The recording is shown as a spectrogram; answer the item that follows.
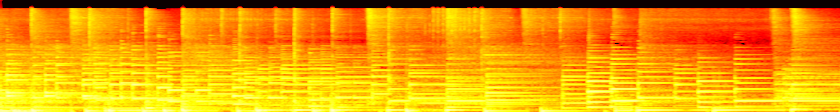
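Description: Live jazz quartet playing: a run of piano notes over double bass, with guitar and a drum kit's cymbals underneath. The piano lines stand out, and the cymbal strokes thin out over the second half.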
